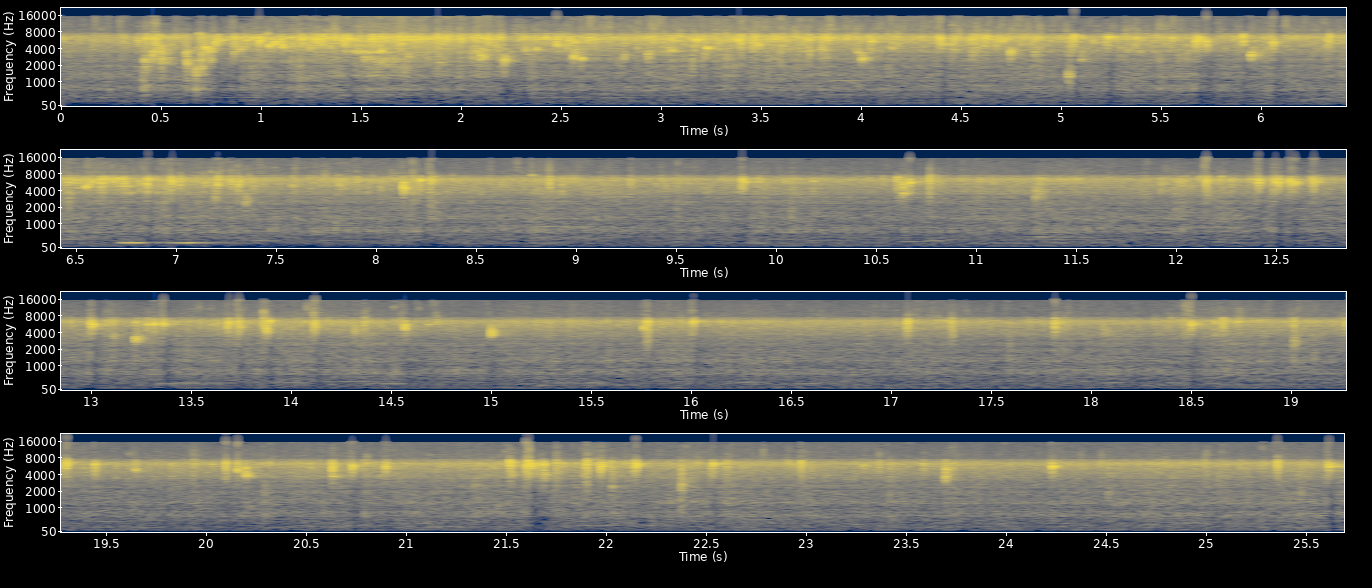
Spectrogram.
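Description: Smashed baby potatoes frying in hot mustard oil in a wok: a steady sizzle with scattered crackling pops, louder for the first several seconds and then settling a little quieter.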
